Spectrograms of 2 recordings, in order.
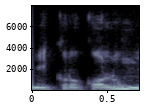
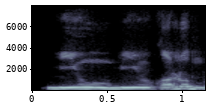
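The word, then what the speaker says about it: mikrocoulomb: Ini bacanya mikrokolum ya. Jangan miu kolum, bukan. Kalau miu itu di besaran. Kalau dibacanya di satuan itu namanya mikrokolum.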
